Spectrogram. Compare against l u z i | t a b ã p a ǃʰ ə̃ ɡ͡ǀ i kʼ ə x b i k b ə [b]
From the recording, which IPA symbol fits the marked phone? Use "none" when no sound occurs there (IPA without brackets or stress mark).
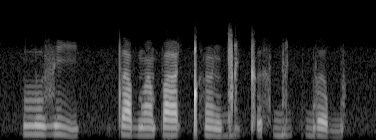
b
